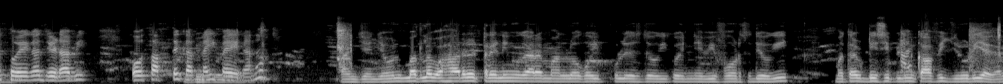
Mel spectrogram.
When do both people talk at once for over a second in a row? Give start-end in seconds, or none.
none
